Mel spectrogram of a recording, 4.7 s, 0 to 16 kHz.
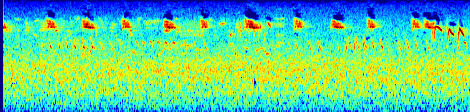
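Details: A European serin in Quiberon, France, in April 2023 sings a very high, fast jingle of thin, sizzling notes, several per second, ending in a quicker burst, over faint background hiss.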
